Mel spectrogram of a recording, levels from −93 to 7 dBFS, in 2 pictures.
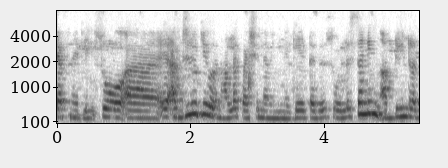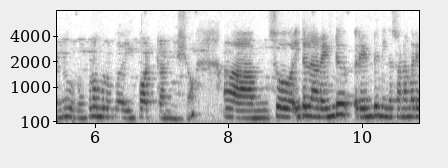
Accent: native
